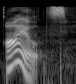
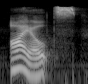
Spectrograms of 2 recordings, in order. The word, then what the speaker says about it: IELTS: acronym with an acronym we don't pronounce the individual letters we pronounce it as a word so we say ielts not i e l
